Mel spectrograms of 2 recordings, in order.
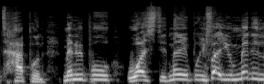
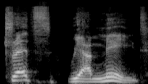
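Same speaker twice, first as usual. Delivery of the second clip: slow quote; 4 semitones lower, much slower than usual. Retold or imitated. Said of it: "the next thing she said was".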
